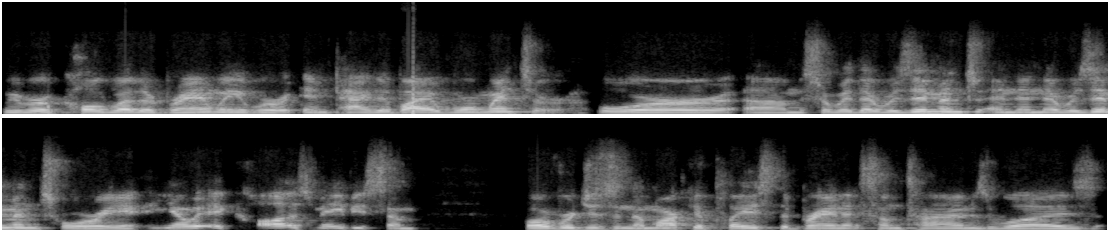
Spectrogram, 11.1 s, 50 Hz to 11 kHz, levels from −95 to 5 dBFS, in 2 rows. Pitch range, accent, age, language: 125-150 Hz, American, 40-59, English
